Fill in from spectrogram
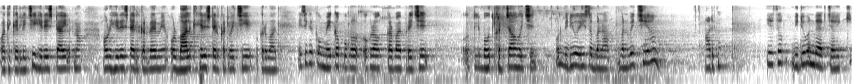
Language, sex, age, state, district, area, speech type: Maithili, female, 18-30, Bihar, Begusarai, rural, spontaneous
